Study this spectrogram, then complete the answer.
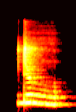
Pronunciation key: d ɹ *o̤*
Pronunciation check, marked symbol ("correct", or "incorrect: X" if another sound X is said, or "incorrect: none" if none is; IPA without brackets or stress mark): correct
